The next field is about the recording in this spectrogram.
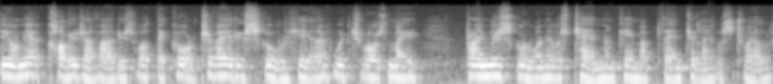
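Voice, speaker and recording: A woman with a Welsh accent speaks at a moderate pace in a very deep, low voice with flat, monotone intonation. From Wales, Aberystwyth area. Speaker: retired shop worker. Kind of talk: casual reminiscing interview. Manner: halting.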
